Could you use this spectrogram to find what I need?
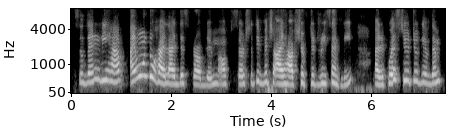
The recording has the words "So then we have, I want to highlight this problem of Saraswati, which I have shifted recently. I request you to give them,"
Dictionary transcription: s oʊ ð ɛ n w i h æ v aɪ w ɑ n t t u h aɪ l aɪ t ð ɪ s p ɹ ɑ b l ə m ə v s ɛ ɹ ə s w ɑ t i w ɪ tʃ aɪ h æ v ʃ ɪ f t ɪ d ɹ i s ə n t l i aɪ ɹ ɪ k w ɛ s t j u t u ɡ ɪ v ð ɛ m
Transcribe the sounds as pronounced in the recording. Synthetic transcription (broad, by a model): s oʊ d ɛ n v i h æ v aɪ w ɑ n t t u h aɪ l aɪ t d ɪ s p ɹ ɑ b l ə m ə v s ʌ ɹ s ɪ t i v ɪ tʃ aɪ h æ v ʃ ɪ f t ɪ d ɹ i s ə n t l i aɪ ɹ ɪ k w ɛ s t j u t u ɡ ɪ v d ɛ m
